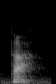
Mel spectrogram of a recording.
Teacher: When this consonant called tigut is placed at the beginning of a word, it sounds more like a soft T rather than a D. So it's not going to be da like in Russian, but rather ta.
